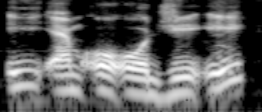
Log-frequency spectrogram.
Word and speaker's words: Emoji: It's spelled Emoji, Emooge.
